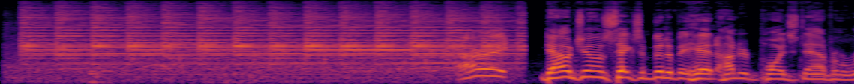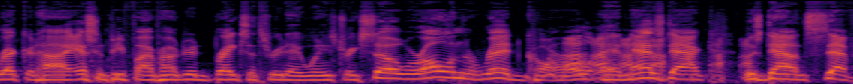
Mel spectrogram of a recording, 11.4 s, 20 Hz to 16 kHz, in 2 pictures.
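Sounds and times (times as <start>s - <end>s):
stock exchange closing bell ringing at the end of the trading day: 0.0s - 3.6s
speech: 3.1s - 11.3s
laughter: 9.2s - 11.0s.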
